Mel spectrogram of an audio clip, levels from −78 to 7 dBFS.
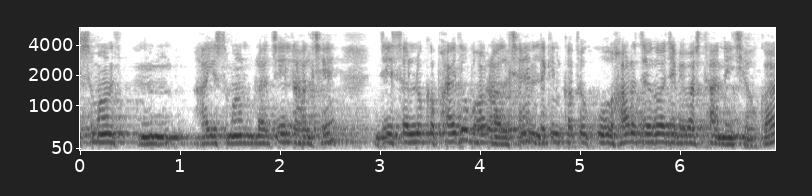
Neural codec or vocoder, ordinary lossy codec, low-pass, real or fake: vocoder, 24 kHz, 100 mel bands, Vocos; none; 5.4 kHz; fake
